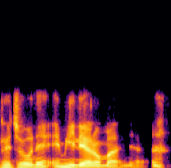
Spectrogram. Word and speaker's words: Regione Emilia Romagna: Regione Emilia Romagna. Can you pronounce it for me, please? That's Regione Emilia Romagna. Oh, much better.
